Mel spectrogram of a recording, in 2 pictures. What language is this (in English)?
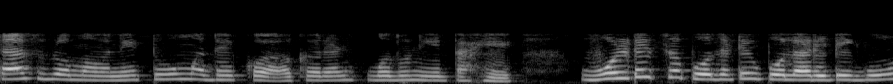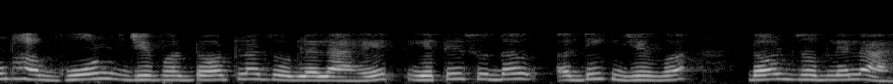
Marathi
